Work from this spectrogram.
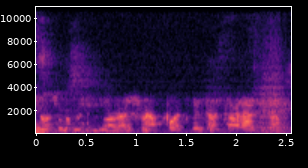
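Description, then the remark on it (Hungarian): A radio plays, carrying a steady stream of muffled, tinny voice that rises and falls in short phrases, fairly loud and continuous throughout. “Művész úr, halkítsa le a rádiót.”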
